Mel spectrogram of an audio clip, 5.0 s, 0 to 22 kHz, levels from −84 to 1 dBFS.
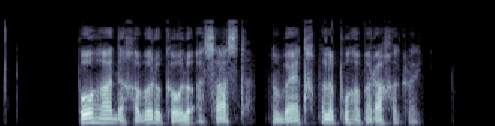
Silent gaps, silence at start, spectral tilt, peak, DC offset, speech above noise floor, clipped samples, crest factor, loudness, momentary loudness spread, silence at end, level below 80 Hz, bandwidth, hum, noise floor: none; 0.8 s; -4.5 dB/octave; 0 dBFS; under 0.1%; over 72 dB; under 0.1%; 20 dB; -18 LUFS; 13 LU; 0.75 s; -58 dBFS; 11.5 kHz; none; under -90 dBFS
